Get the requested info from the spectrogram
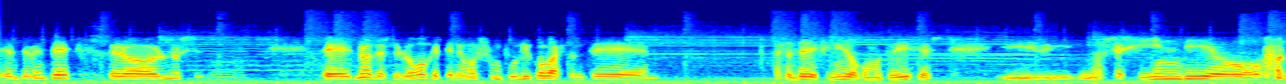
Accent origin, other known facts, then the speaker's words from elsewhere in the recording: Navarre, Spain; Somos de aquí, de Navarra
